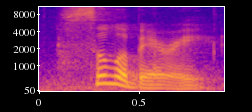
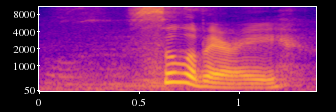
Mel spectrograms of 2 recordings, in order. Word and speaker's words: syllabary: syllables rather than segments stress is on the first syllable syllabary syllabary it's called a syllabary that's what we use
